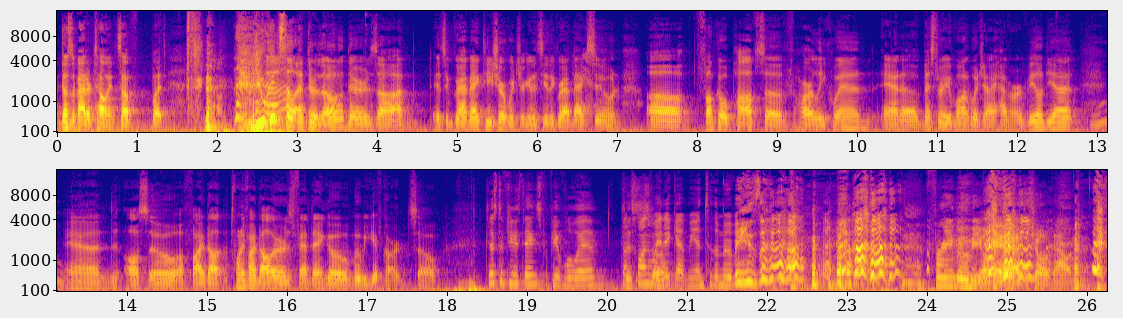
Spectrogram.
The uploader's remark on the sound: recorded at Anime Los Angeles 2018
